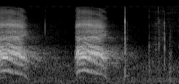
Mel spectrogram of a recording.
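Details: Crow heard one morning on 4/6/2015: two loud, harsh caws, each about a quarter second long with a falling tail, spaced roughly three-quarters of a second apart, followed by faint clicks in a quiet setting.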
